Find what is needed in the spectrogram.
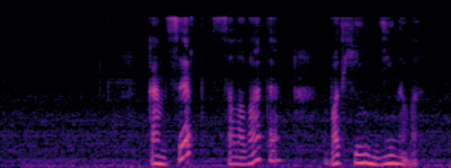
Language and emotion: Russian, neutral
